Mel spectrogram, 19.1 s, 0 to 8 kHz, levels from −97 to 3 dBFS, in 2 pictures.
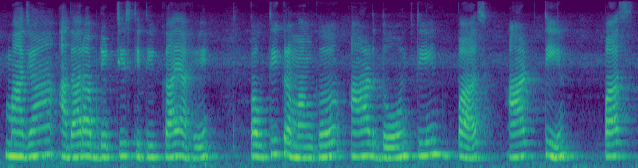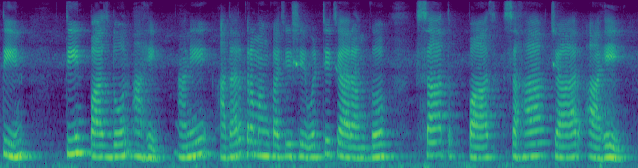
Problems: background sounds at intervals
